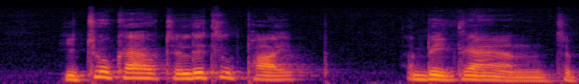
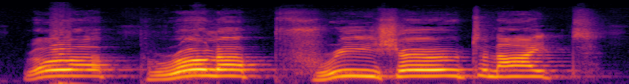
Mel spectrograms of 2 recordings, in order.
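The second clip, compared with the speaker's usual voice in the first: much higher, louder slow barker's call; circus barker; 9 semitones higher, 10 dB louder, slower than usual. Acted. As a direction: drum up the crowd like a ringmaster. Circus owner announces a free show.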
